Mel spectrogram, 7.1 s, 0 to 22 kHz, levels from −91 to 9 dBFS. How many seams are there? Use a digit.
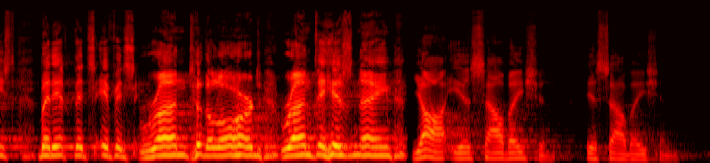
2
